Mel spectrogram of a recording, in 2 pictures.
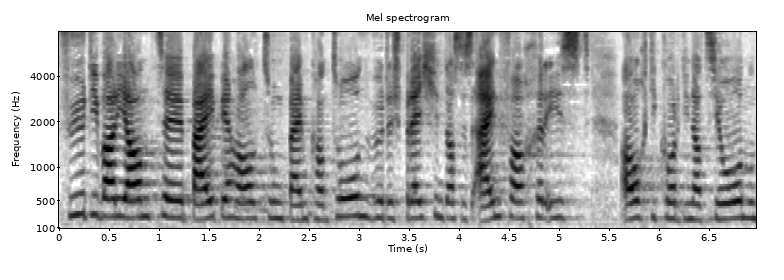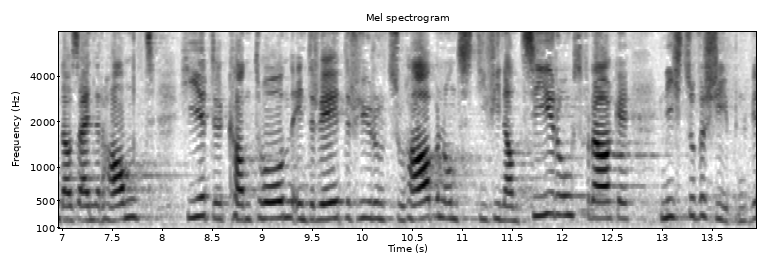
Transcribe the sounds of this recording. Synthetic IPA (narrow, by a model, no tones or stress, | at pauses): fyːdiːvaʁiantʰəb̥aɪbəɦaltʰʊŋbaɪmkʰantʰoːnvʏɐɾdəʃpʁɛçənd̥ɑsɛsʔa̰ɪnfɑχəɾɪst | ʔa̰ʊxd̥iːkʰoːʁdinɑt͡sjoːnʊndaʊsaɪnəɾɦant | hiːdeːɾkʰantʰoːnɪndeːɾveːdəfyːɾʊŋt͡suɦaːbənʊntd̥iːfinɑnt͡siːɾʊŋsfraːɡə | nɪçt̚t͡sufɛɐɾʃiːbənviː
